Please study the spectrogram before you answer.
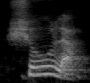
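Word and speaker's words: Schule: भी बहुत आसान है और वह है द शूला द शूल जी हां इसका अर्थ है स्कूल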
